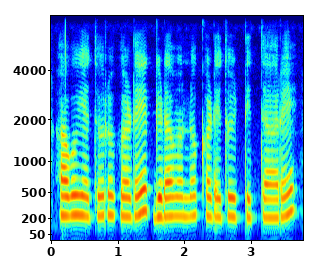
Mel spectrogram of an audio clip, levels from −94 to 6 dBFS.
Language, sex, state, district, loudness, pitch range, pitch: Kannada, female, Karnataka, Bidar, -17 LUFS, 215-225 Hz, 220 Hz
